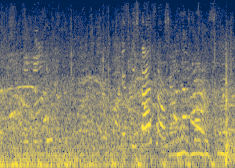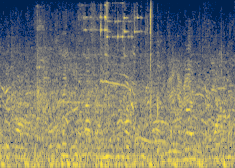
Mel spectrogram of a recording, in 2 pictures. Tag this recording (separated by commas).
Speech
